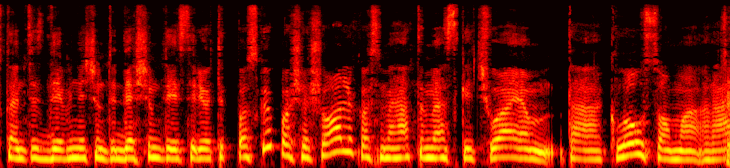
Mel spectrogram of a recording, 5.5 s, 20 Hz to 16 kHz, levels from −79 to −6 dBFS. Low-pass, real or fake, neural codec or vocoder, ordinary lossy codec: 14.4 kHz; real; none; AAC, 48 kbps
